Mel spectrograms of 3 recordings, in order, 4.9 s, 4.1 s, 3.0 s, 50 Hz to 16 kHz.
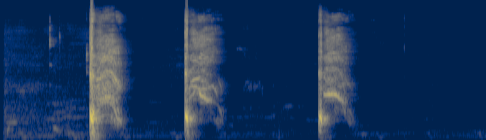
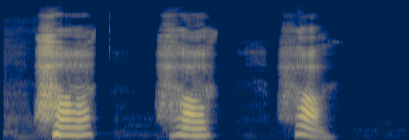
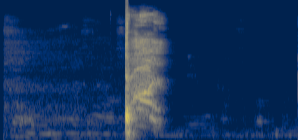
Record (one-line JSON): {"three_cough_length": "4.9 s", "three_cough_amplitude": 32768, "three_cough_signal_mean_std_ratio": 0.24, "exhalation_length": "4.1 s", "exhalation_amplitude": 31399, "exhalation_signal_mean_std_ratio": 0.43, "cough_length": "3.0 s", "cough_amplitude": 32768, "cough_signal_mean_std_ratio": 0.22, "survey_phase": "beta (2021-08-13 to 2022-03-07)", "age": "65+", "gender": "Female", "wearing_mask": "No", "symptom_none": true, "smoker_status": "Ex-smoker", "respiratory_condition_asthma": false, "respiratory_condition_other": false, "recruitment_source": "REACT", "submission_delay": "0 days", "covid_test_result": "Negative", "covid_test_method": "RT-qPCR"}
